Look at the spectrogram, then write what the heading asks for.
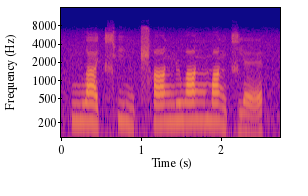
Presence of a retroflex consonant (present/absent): present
